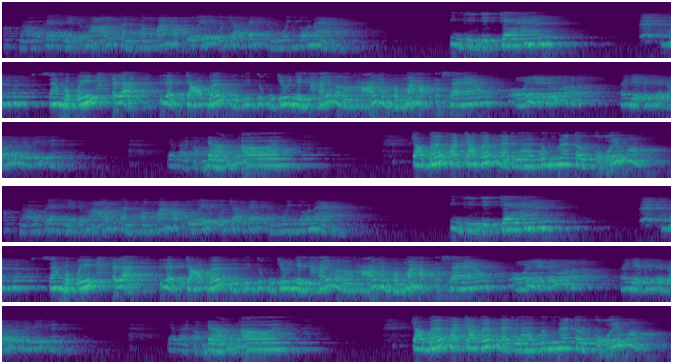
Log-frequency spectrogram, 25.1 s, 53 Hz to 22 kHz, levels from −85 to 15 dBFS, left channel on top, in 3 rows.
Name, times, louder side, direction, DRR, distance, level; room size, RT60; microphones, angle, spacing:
voice 1, 0.2-4.1 6.4-6.8 8.0-8.6 13.2-13.4 14.7-15.7 16.1-17.5 18.3-18.4 18.8-19.8 21.5-21.7, left 1 dB, 25° left, -4 dB, 4.7 m, -37 dB
voice 2, 5.6-6.7 8.9-14.5 19.3-20.2 21.9-24.7, equal, 5° left, 2 dB, 3.5 m, -28 dB
28.5 x 20.0 x 6.5 m, 1.1 s
head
